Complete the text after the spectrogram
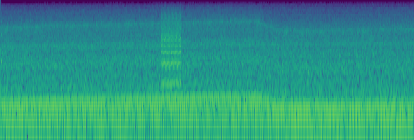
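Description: A bus engine drones steadily, its pitch dropping once partway through.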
